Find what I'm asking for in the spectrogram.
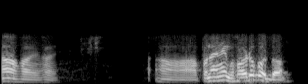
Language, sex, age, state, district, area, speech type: Assamese, male, 18-30, Assam, Golaghat, urban, conversation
